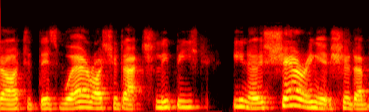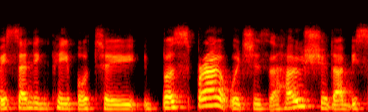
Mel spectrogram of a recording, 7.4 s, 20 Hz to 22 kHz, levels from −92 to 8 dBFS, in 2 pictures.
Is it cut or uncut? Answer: cut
